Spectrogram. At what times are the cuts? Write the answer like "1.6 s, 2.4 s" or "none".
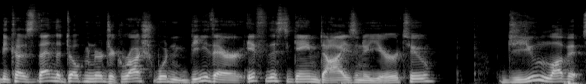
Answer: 2.4 s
